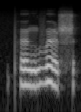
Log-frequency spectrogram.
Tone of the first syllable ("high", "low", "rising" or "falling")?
high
